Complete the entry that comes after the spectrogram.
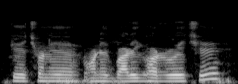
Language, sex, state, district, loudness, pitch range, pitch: Bengali, male, West Bengal, Alipurduar, -18 LUFS, 150-155 Hz, 150 Hz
